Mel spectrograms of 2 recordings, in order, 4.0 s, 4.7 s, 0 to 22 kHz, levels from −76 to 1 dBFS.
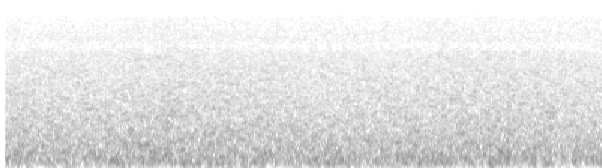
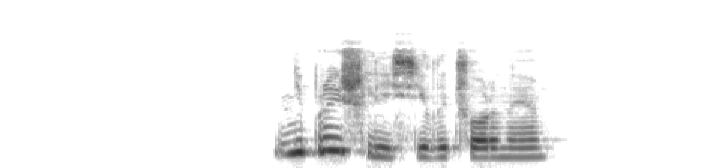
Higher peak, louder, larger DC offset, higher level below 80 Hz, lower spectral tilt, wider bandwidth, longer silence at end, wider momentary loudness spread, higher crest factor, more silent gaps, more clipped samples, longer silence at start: second, -32 dBFS vs -10 dBFS; second, -45 LUFS vs -24 LUFS; neither; first, -62 dBFS vs -82 dBFS; about the same, -3 dB/octave vs -2.5 dB/octave; first, 16.5 kHz vs 9.4 kHz; second, 0 s vs 1.1 s; second, 1 LU vs 11 LU; about the same, 14 dB vs 18 dB; neither; neither; second, 0 s vs 1.85 s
